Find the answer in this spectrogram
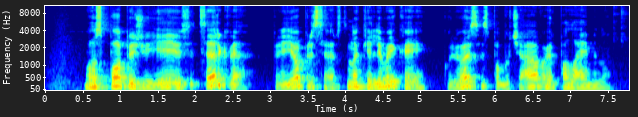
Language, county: Lithuanian, Kaunas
